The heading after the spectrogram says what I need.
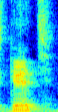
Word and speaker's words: catch: Rule number 1 में हम सीखेंगे कि यदि किसी वर्ड में टी के बाद सी एच आता है तो उस वर्ड में टी कम्प्लीटली साइलेंट होता है, यानी टी का किसी प्रकार से कोई भी उच्चारण नहीं किया जाता है।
